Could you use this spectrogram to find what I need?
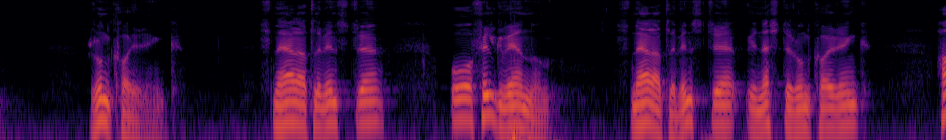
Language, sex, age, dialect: Faroese, male, 61+, Suðuroy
